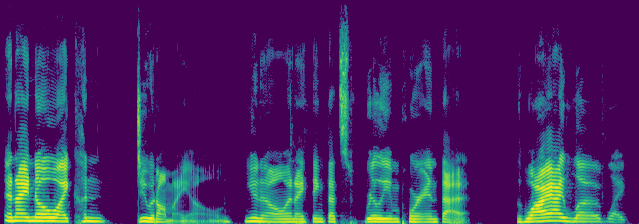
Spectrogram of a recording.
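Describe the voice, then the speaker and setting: A young woman in her twenties co-hosting a podcast, talking candidly and quickly with lots of fillers. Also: medium pitch, steady tone, a bit bright, clean tone, dry recording. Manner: candid, talks fast with many "like" fillers. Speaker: podcast co-host. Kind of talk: casual chat.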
